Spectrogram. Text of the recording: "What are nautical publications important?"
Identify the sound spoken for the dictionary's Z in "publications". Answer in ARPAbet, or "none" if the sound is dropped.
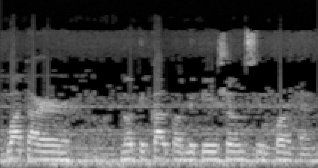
S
